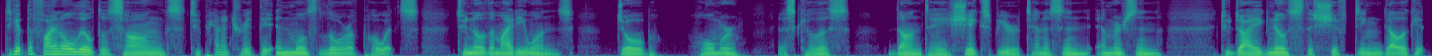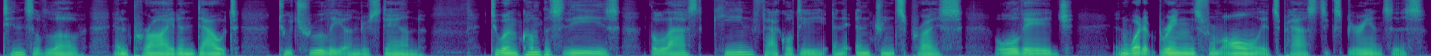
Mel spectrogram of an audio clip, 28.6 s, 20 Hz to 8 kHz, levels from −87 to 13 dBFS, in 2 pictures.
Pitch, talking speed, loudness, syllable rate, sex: 95 Hz, 130 wpm, -22 LUFS, 4.3 syllables/s, male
